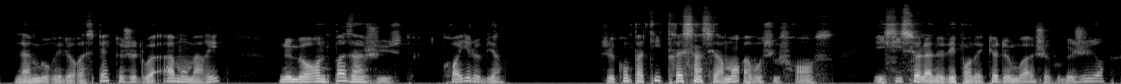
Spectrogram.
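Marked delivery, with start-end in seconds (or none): none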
